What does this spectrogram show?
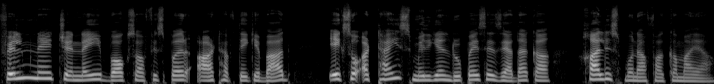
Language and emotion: Urdu, neutral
